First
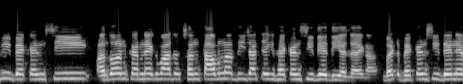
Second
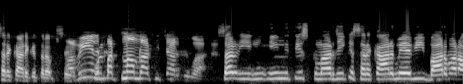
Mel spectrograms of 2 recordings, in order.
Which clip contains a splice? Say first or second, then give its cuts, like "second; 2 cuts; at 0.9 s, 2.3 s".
first; 3 cuts; at 0.9 s, 1.8 s, 3.7 s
